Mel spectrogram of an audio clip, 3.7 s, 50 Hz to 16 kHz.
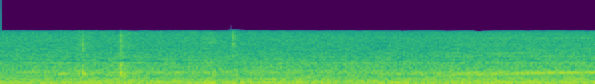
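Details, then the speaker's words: Reassembled Dell server power supply after DC ground isolation modification, plugged in: fairly noisy steady rushing fan with faint tone rising near the end, fan spinning up normally; outputs about 12.5 V. "she fires up the Fan's fairly Lo noisy so you'll hear it right away"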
